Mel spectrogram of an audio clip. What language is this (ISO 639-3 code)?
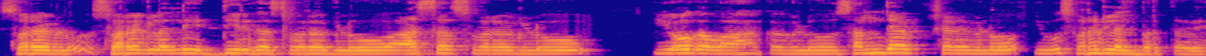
kan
